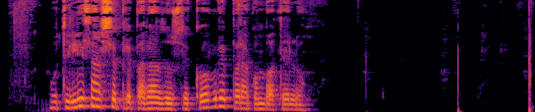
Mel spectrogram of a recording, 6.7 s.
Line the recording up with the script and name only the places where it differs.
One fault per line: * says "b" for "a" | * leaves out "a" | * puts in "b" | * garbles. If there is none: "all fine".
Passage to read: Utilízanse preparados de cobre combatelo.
* puts in "para"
